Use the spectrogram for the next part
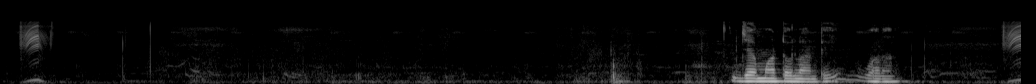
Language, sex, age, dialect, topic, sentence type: Telugu, male, 18-24, Telangana, banking, question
